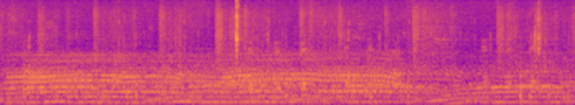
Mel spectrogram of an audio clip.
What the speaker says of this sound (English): Since when did you guys start making cow noises?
